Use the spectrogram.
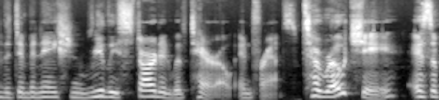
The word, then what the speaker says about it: tarot: But I always knew this the T was silent, but I never really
